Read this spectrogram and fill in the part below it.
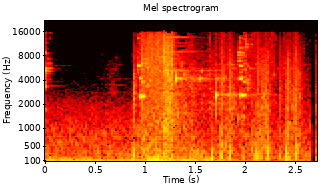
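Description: A game character's ability makes a short rustling whoosh.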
